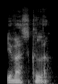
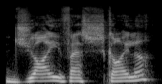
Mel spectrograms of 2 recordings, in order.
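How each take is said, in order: First: The name begins with a Y sound. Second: The name begins with a J sound. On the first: The speaker calls it right. "That's close enough" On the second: The speaker calls it wrong. "if you wanted to really butcher it, you'd pronounce it like J"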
